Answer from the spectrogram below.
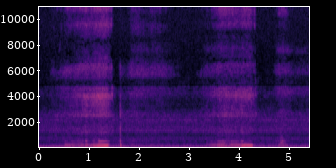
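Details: Human snoring.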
